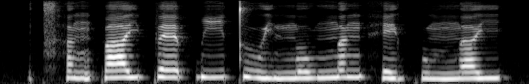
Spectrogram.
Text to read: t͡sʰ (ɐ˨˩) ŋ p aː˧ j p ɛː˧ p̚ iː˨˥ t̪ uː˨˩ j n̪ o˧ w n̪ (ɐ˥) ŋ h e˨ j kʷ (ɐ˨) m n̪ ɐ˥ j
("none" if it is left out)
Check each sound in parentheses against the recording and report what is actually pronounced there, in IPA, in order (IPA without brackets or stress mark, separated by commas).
ɐ˨˩, ɐ˥, ɐ˨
